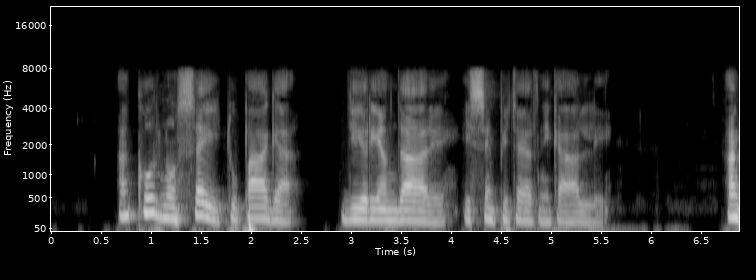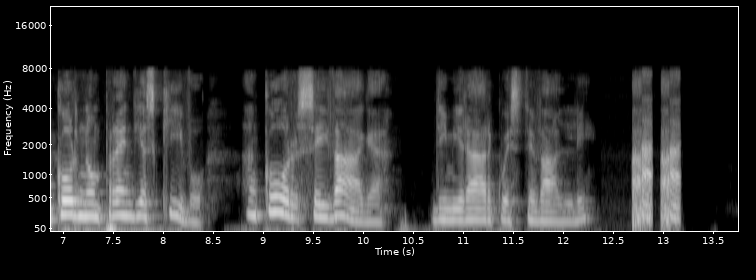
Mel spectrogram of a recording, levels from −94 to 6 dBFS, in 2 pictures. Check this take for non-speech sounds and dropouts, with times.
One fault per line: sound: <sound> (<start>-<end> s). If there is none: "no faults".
sound: laugh (12.7-13.2 s)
